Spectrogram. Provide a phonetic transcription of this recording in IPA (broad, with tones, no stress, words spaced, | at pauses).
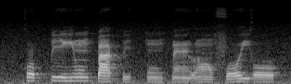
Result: ko˧k͡pi˧ jũ˦k͡pa˧k͡pi˨ kũ˨k͡pɛ̃˨ lɔ̃˨fo˨˦ jo˧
